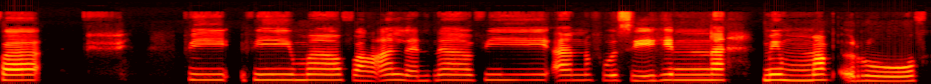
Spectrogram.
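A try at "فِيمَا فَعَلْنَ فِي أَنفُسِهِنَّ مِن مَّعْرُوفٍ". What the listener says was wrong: Fima fa'alna. Nunnya nggak boleh panjang. Fima fa'alna fi anfusihinna mim ma'ruf. Nunnya fathah tidak ada alifnya. Nggak boleh kita panjangkan. Bukan mim makruf, bukan huruf kaf, mim ma'ruf.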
